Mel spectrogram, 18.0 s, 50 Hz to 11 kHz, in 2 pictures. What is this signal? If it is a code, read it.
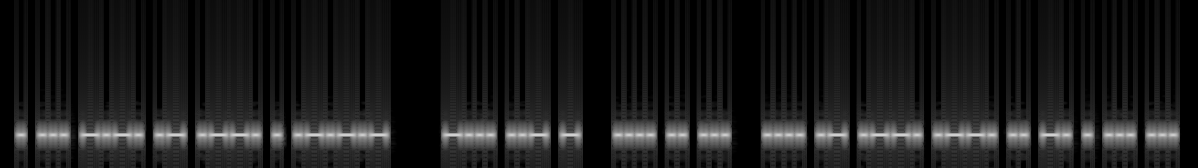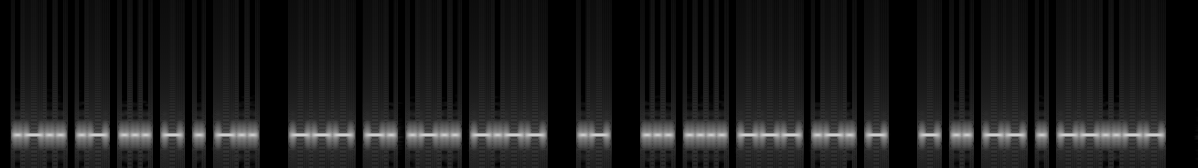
Morse code, heard as a keyed tone, about 30 wpm, 700 Hz. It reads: ESCAPE. BUT HIS HAPPINESS LASTED ONLY A SHORT TIME,
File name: Pinocchio / Pinocchio ch4 30 30 ik1hge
